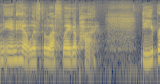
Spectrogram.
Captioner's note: inhale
